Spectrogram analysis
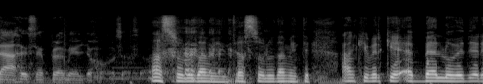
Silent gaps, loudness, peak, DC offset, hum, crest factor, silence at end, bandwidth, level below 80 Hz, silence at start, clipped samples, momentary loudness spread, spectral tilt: none; -24 LUFS; -8 dBFS; under 0.1%; none; 18 dB; 0 s; 10.5 kHz; -54 dBFS; 0 s; under 0.1%; 17 LU; -6 dB/octave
